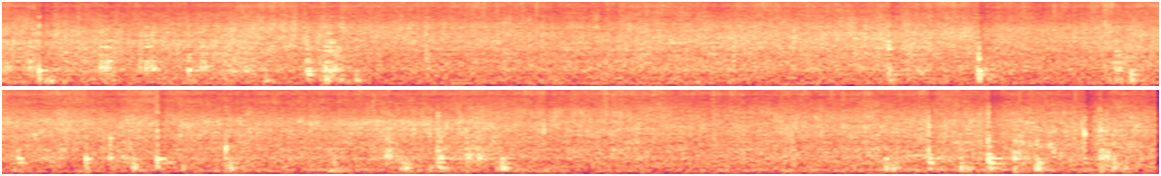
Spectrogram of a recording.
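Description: Fish frying and sizzling in a hot pan as it is stirred, a steady hiss broken by many small scrapes and taps of the stirring utensil.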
